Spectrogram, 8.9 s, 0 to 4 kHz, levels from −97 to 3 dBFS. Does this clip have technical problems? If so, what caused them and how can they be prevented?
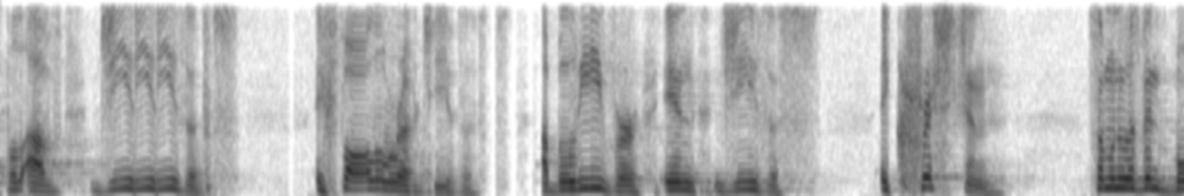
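Yes. From 1.01 to 1.33 s, a CD stuck on one turn sends the laser back to the same spot, so a 0.16 s slice of speech repeats twice with short mutes between repeats. Cleaning or replacing the disc, or ripping it with an error-correcting tool, prevents this.

Two short concealed packet losses, at 1.48 to 1.55 s and 1.56 to 1.62 s, each left about 40 ms missing. The decoder extended the preceding sound to fill each hole, producing brief smears. A larger jitter buffer and a more stable network connection prevent these.

Repeated packet loss from 2.15 to 4.45 s created 17 gaps, the longest 83 ms. Concealment filled about a third of that stretch, so the speech turns choppy. Using a wired connection, reducing competing traffic, or adding forward error correction keeps such loss bursts from forming.

Throughout the clip the call path's G.711 A-law codec leaves nothing above 4 kHz, which fits a 64 kbps narrowband link.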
